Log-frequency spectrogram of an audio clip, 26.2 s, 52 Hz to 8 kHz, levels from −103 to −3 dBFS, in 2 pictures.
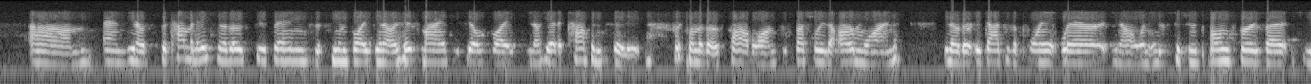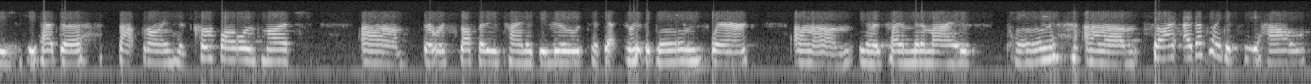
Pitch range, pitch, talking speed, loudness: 185-210 Hz, 195 Hz, 220 wpm, -22 LUFS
